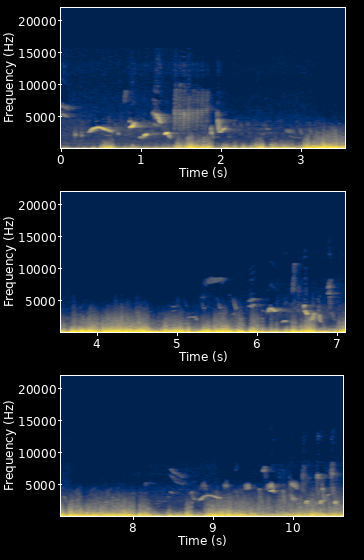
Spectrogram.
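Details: Song of a common nightingale: a varied, fast sequence of high whistles, upslurred and downslurred notes and chirps throughout, set against loud, dense low-frequency background noise.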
